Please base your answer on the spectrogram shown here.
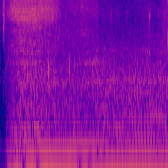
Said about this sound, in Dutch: Wouter test de Mini John Cooper Works Cabrio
